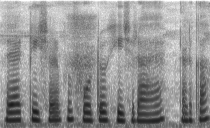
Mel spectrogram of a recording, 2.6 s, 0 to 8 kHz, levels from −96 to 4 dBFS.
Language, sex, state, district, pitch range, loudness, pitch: Hindi, male, Delhi, New Delhi, 180-195 Hz, -14 LUFS, 185 Hz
